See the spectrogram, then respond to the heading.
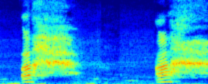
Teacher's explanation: حمزہ حا زبر اح، دونوں کی آواز کو سیپریٹ رکھنا ہے، آ الگ حا الگ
